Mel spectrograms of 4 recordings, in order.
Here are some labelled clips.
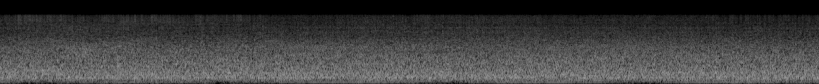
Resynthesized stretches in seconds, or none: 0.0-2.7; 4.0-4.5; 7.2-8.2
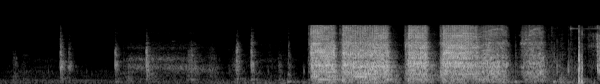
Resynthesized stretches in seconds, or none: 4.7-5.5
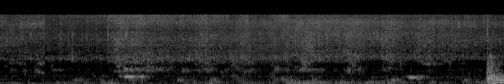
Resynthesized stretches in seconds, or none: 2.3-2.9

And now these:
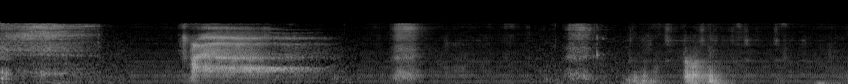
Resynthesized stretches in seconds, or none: 1.3-2.7; 3.6-5.3; 6.3-8.5

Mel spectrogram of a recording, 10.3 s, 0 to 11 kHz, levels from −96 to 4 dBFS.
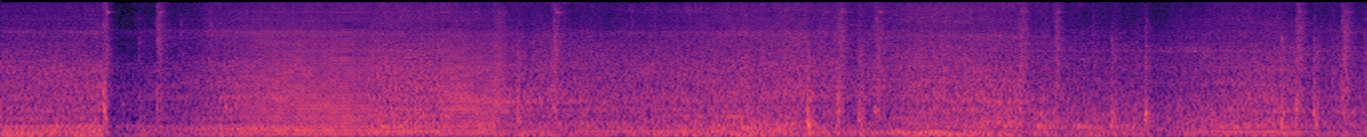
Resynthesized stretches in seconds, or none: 1.8-2.8; 3.3-3.8

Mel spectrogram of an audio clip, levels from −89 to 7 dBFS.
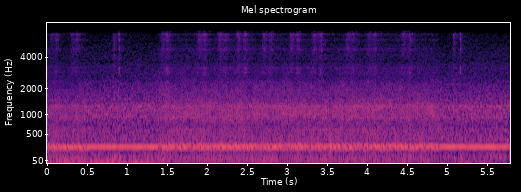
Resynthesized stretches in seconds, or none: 0.0-0.5; 1.4-4.9

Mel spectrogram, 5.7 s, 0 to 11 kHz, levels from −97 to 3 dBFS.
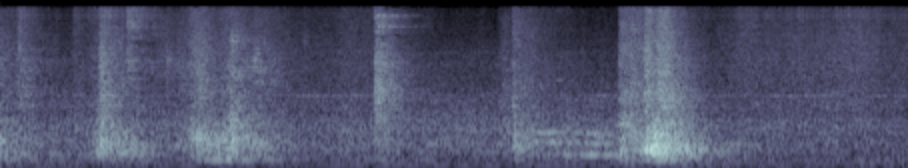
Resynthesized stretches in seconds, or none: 0.0-1.0; 4.4-5.7

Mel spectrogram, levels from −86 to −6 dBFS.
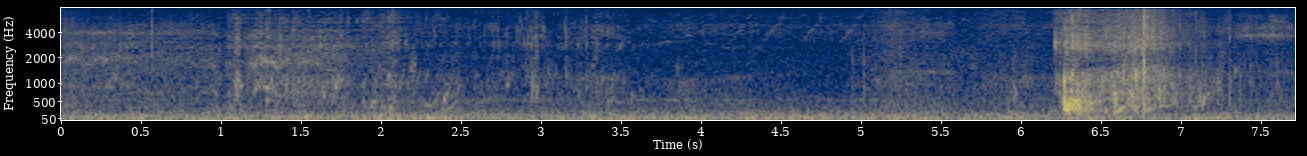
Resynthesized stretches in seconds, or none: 1.0-2.2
